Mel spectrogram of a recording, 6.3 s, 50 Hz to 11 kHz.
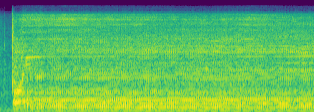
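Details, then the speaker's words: Ingersoll Rand T30 2475 upright air compressor, 7.5 hp, 80-gallon tank, set at 175 psi: motor kicks on and settles into a steady, even pumping drone with no hiss or knocking; no air leaks, runs clean and healthy. "now as you can hear there's no air leaks no issues nice clean air compressor"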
